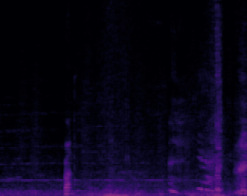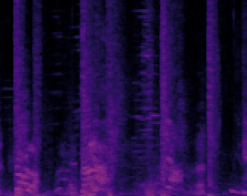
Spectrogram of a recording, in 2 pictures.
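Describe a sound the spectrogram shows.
Metal blades clash and ring in a sword fight.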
